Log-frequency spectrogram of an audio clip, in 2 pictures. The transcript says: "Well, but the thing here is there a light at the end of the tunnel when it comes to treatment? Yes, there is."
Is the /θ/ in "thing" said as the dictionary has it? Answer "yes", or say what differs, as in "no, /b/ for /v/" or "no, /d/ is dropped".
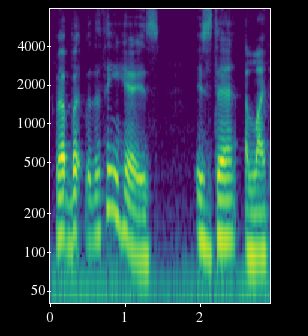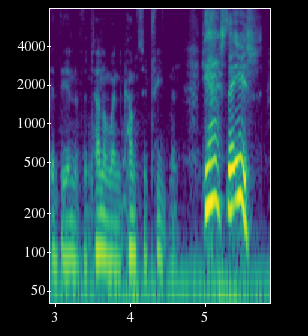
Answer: yes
